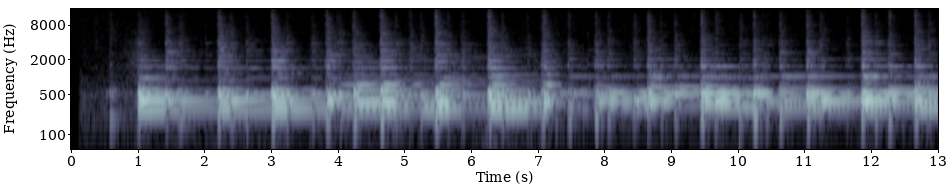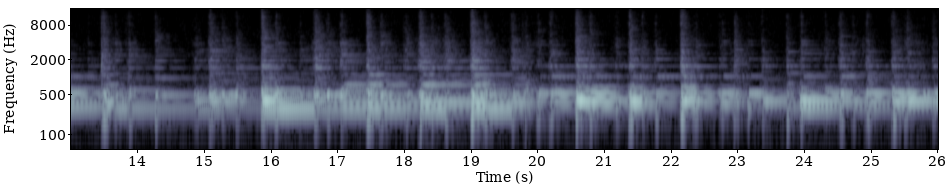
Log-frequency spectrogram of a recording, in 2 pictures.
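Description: Ukulele strummed in a steady rhythm of chords, starting about a second in: the instrumental intro to a folk song.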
